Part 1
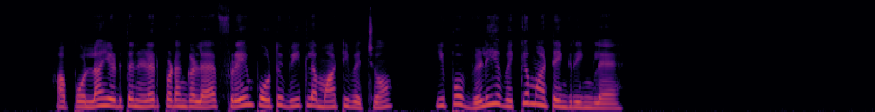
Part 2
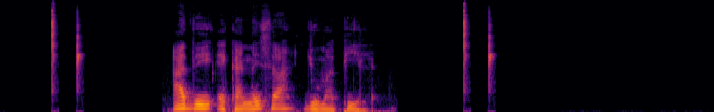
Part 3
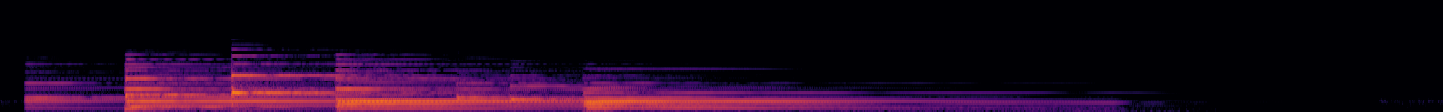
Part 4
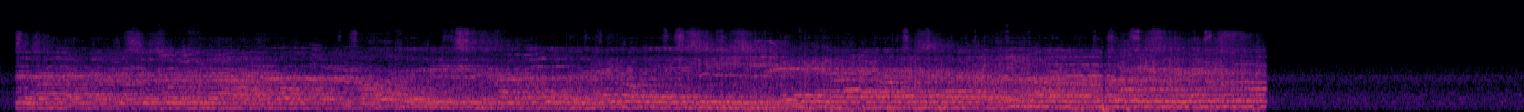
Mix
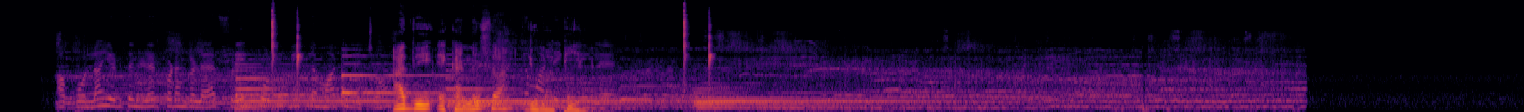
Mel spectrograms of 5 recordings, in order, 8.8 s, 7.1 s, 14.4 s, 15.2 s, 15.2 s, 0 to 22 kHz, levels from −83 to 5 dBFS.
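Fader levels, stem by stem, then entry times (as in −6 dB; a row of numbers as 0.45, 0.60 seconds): −6.0, −5.5, −8.0, −10.5 decibels; 0.00, 2.20, 1.10, 0.40 seconds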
